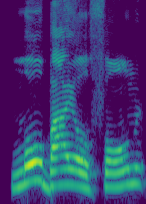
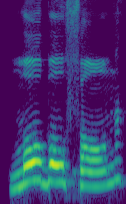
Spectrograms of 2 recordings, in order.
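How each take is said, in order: First: "mobile" as MO-bile, rhyming with style, British style; "mobile phone" with a long "bile" ending, British. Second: "Mobile" as MO-bul, American style; "Mobile phone" with a short reduced second syllable, American. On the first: Teacher giving students the British pronunciation. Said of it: "pra britânico". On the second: Teacher giving students the American pronunciation. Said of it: "pra americano". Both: Shown as a demonstration.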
